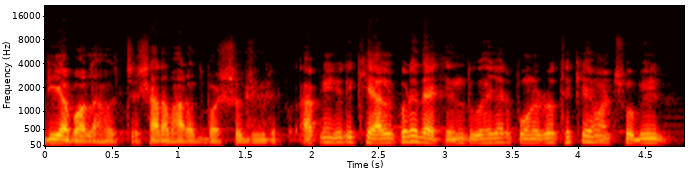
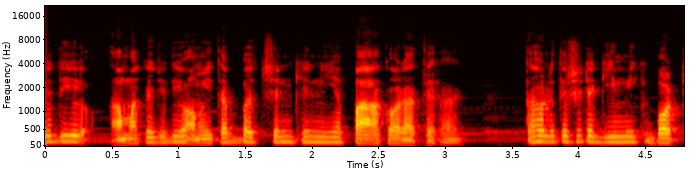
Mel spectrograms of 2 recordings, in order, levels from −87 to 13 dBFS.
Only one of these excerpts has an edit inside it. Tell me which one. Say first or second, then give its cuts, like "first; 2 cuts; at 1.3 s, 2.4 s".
first; 1 cut; at 1.8 s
